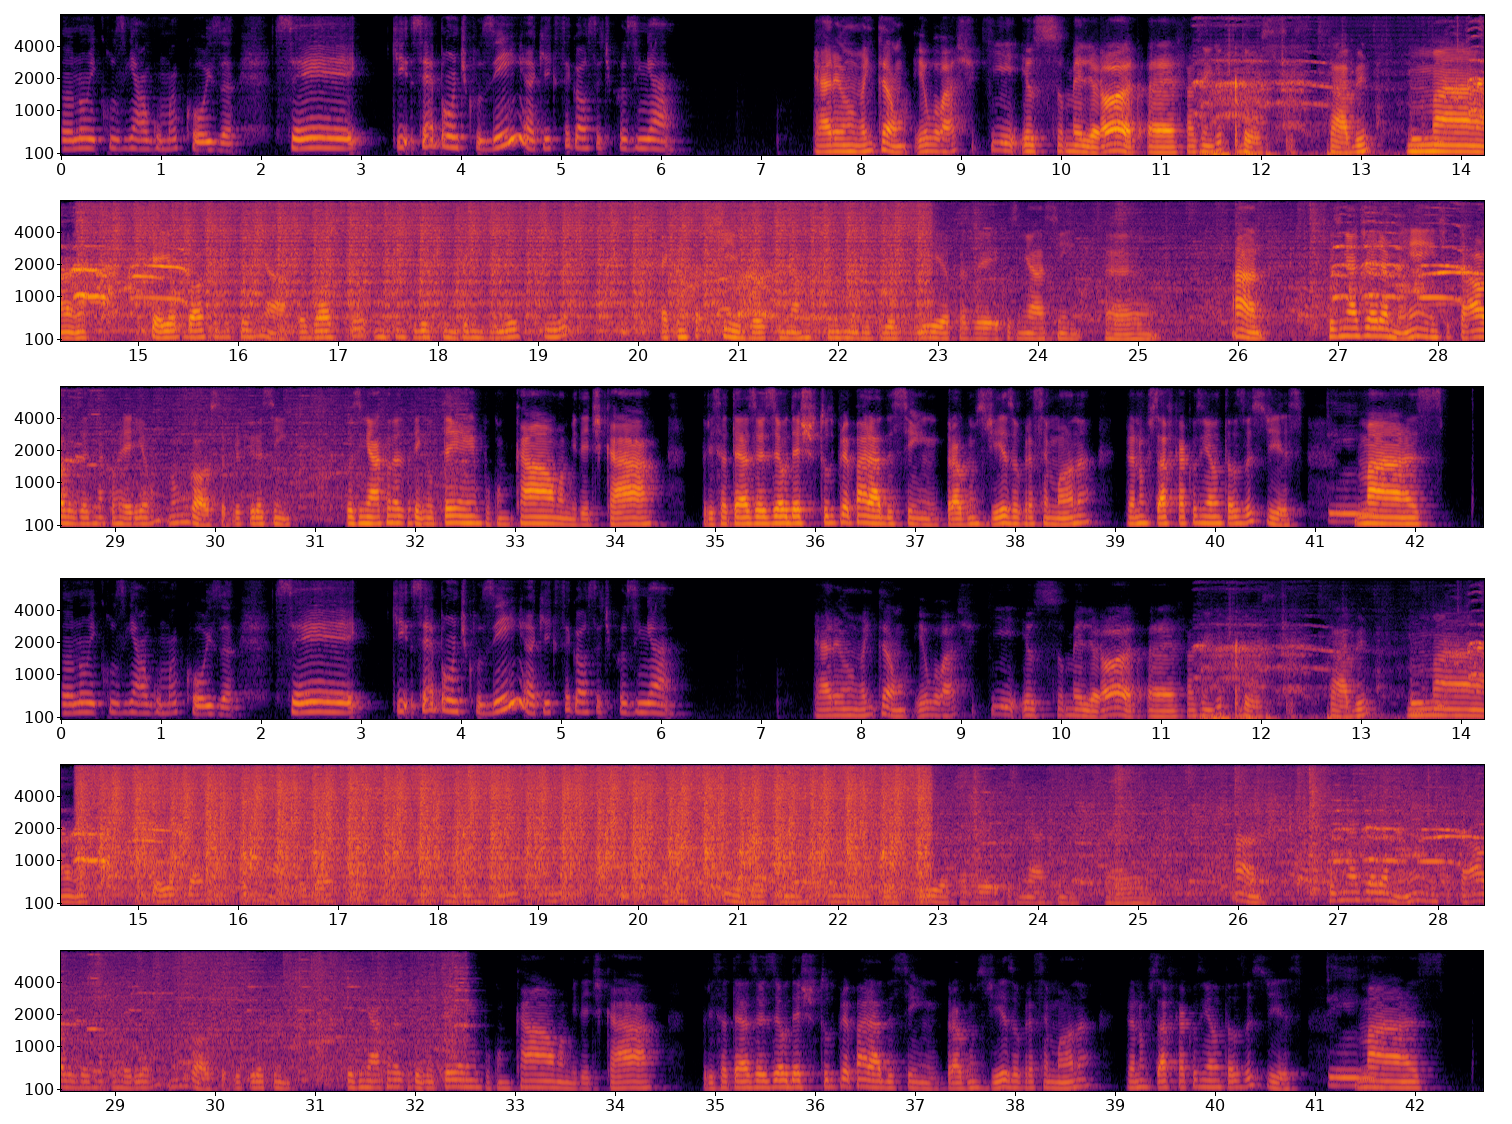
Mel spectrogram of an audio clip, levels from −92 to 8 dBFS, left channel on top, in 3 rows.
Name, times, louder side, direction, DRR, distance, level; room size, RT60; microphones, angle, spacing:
voice 1, 0.0-3.0 3.3-6.2 13.5-13.9 41.1-41.6, left 1 dB, 5° left, 0.5 m, -29 dB
voice 2, 7.5-12.3 12.7-13.2 13.5-14.6 15.1-19.4 20.2-25.2 25.9-26.3 26.9-30.8 31.3-34.4 34.9-38.8 39.1-40.8 41.4-42.2, left 8 dB, 65° left, 0.3 m, -24 dB
sound 1, 11.3-15.6 16.1-16.6 16.9-18.3 18.7-18.8 19.1-20.1 20.4-23.2 23.5-24.6 25.1-25.3 25.8-26.1 26.5-28.7, left 6 dB, 90° left, 0.7 m, -27 dB
sound 2, 14.4-22.9, right 5 dB, 35° right, 0.7 m, -21 dB
sound 3, 19.8-32.5, right 5 dB, 70° right, 0.9 m, -35 dB
11.5 x 6.5 x 2.2 m
head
